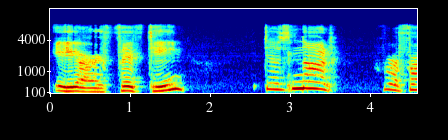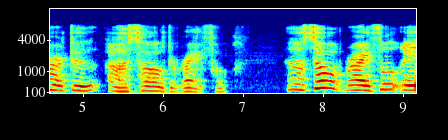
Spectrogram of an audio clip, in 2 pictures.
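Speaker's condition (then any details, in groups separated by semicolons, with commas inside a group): Traumatic brain injury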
